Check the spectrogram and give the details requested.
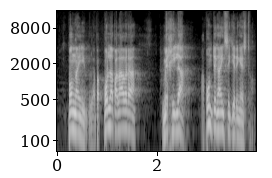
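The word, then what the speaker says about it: מחילה: ahí, mejilá y majalé, en hebreo se escriben sin vocales. Se escribiría una M, una J y una L, porque no hay vocales en hebreo. Es decir, que la misma palabra se puede leer como mejilá o se puede leer como majalé.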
